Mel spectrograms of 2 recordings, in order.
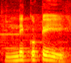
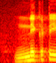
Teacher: ਕਕੇ ਦੇ ਔਂਕੜ ਦਾ ਪੂਰਾ ਉਚਾਰਨ ਕਰਨਾ ਹੈ ਨਿਕਟੀ ਇਕੱਠਾ ਨਹੀਂ ਬੋਲਣਾ ਤੇ ਨਿਕੁਟੀ ਵੀ ਨਹੀਂ ਕਹਿਣਾ ਨਿਕੁਟੀ ਦੇਹ ਦੇਖ ਧੁਨ ਉਪਜੈ ਮਾਨ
